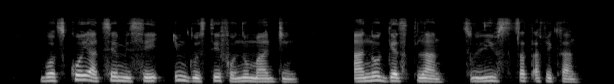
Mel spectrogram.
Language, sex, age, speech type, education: Nigerian Pidgin, female, 15-29, spontaneous, tertiary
